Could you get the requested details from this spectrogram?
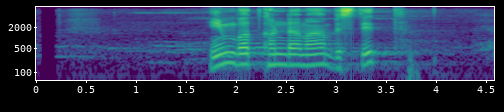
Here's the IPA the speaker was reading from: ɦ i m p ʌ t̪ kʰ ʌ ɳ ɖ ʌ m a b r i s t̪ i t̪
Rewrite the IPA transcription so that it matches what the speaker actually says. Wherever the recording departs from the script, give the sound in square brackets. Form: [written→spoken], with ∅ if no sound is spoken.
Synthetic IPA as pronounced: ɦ i m [p→b] ʌ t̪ kʰ ʌ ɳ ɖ ʌ m a b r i s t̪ i t̪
